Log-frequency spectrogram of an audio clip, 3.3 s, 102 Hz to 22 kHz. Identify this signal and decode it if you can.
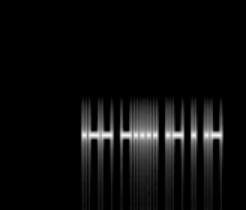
Morse code, heard as a keyed tone, about 28 wpm, 700 Hz. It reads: W6AEA
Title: Call Signs - 28wpm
